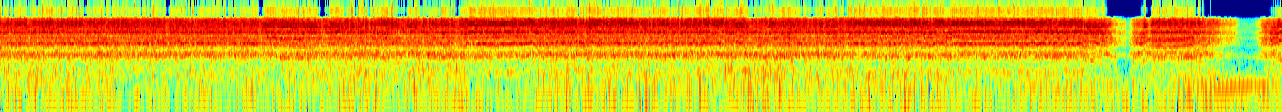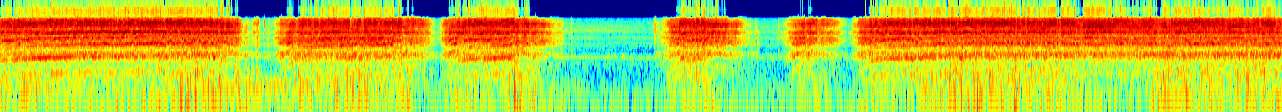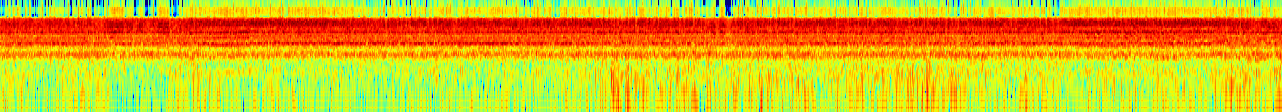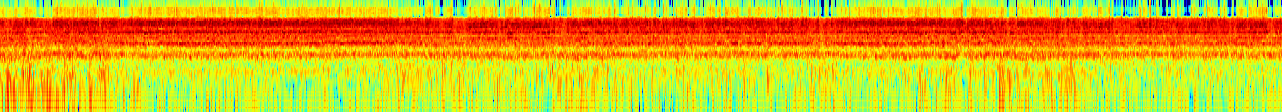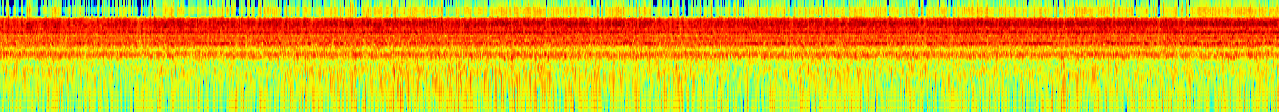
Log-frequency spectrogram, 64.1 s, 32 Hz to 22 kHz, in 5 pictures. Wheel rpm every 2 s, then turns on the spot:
230, 230, 230, 230, 220, 160, 130, 140, 130, 40, 60, 220, 230, 230, 230, 230, 230, 230, 220, 230, 220, 220, 230, 220, 220, 230, 230, 230, 230, 230, 230, 230.
16-18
